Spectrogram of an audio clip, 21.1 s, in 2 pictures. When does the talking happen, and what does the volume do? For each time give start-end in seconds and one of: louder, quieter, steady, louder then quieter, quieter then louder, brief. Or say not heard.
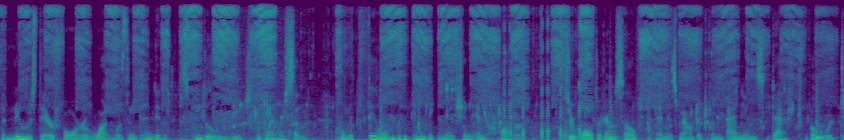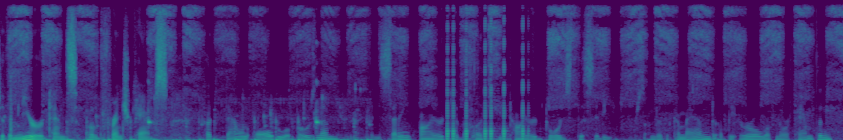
0.0-21.0 quieter.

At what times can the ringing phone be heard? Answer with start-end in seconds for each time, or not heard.
6.2-7.3, 16.0-17.2.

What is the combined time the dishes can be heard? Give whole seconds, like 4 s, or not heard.
not heard.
